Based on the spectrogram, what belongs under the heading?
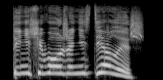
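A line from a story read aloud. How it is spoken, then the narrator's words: Yelled. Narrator (Russian): орала она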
